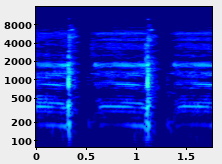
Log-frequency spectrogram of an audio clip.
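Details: Electric breast pump with adjustable suction levels 1–9 and several modes, running: steady motor hum broken by regular soft clicks about every 0.8 seconds; pump cycling normally.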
